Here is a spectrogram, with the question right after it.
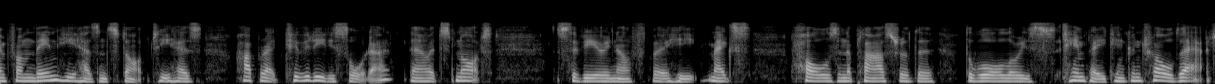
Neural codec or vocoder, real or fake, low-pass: codec, 16 kHz, 4.8 kbps, FACodec; fake; 7.2 kHz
